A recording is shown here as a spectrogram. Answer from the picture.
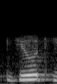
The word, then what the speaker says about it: Yud: Yud, Yud, Yud. Okay, it's just Y-U-D, Y-U-D, Y-U-D.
